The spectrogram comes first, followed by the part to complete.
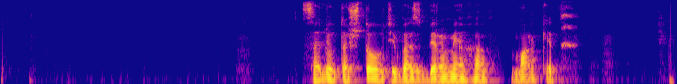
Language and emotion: Russian, neutral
